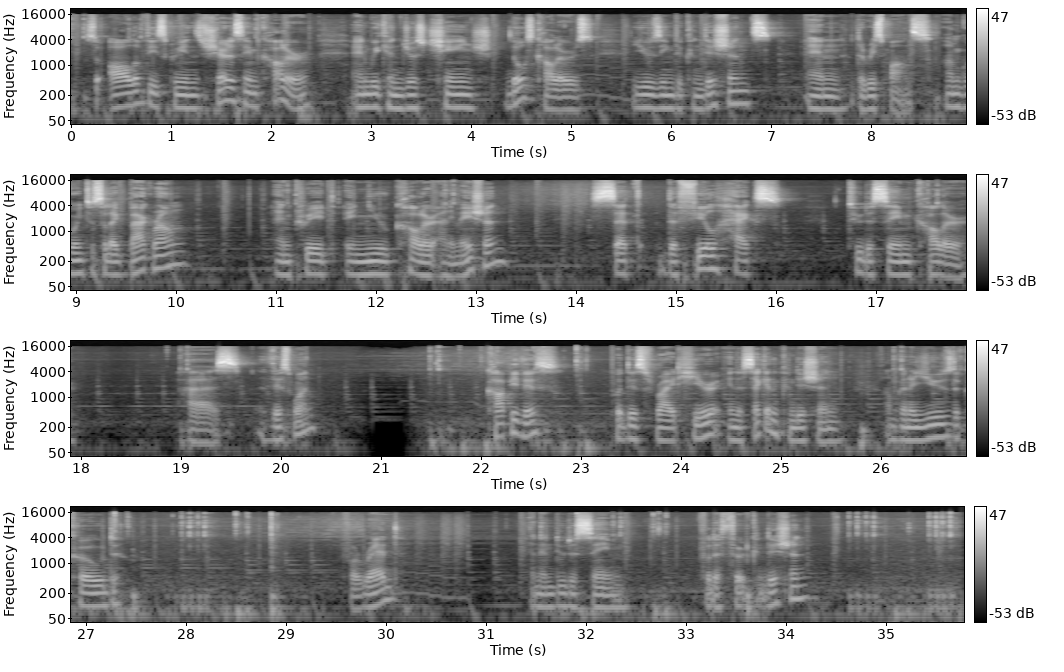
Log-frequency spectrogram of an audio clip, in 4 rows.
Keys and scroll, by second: 22.0 super+c, 23.0 super+v, 27.3 super+c, 28.5 super+v, 28.9 super+Return, 29.6 Return, 31.3 typing, 32.0 super+c, 32.7 super+v.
